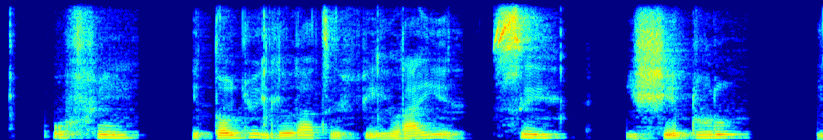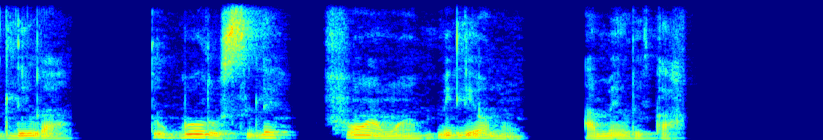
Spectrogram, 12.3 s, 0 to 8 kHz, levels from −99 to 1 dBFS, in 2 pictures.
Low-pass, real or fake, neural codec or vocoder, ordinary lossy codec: none; real; none; none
